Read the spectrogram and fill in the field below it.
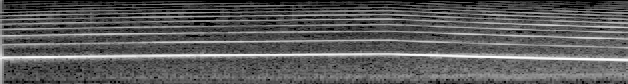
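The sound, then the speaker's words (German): A small electronic siren, set off by pressing it, wails steadily, its pitch slowly rising and then falling back down, loud with a thin, bright tone and no voices. “Ich drücke die kleine Sirene.”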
